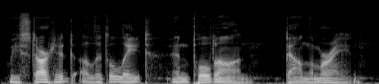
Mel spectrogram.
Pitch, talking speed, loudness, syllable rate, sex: 95 Hz, 175 wpm, -22 LUFS, 5.4 syllables/s, male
